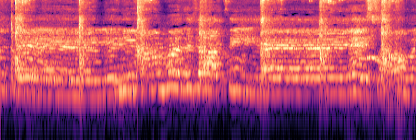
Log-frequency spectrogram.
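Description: Women singing a Hindi devotional song to Krishna, with sustained melodic lines, over steady rhythmic hand clapping, about two claps a second.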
